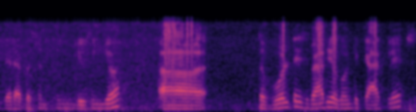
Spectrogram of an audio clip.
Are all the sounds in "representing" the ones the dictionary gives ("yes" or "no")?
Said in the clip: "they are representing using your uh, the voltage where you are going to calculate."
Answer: no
